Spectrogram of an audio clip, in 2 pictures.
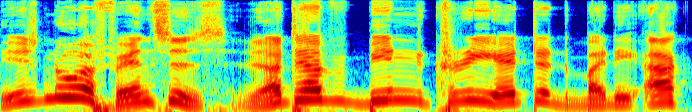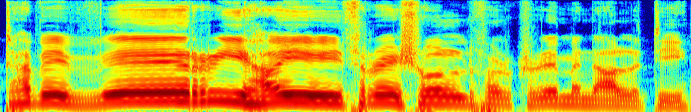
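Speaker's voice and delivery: put-on Scottish accent, stretched out. Quoting a man's statement on new offences: put-on Scottish accent. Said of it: "Let me get into his uh, Scottish accent".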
